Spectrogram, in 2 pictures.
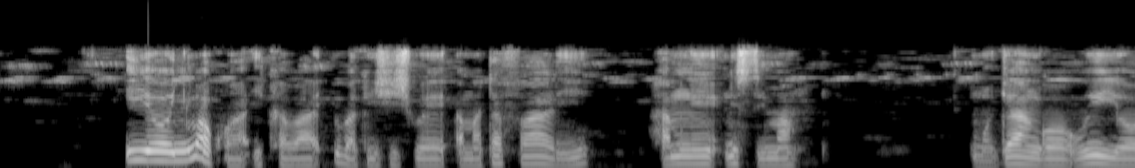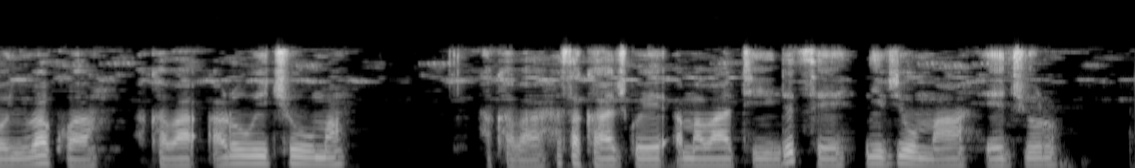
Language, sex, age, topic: Rundi, male, 18-24, education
